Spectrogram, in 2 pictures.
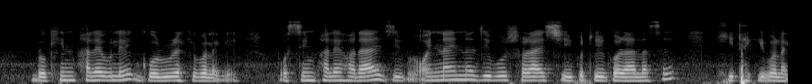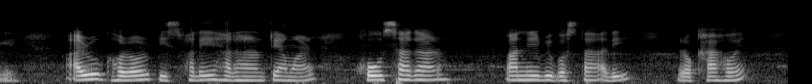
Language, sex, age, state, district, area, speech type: Assamese, female, 45-60, Assam, Lakhimpur, rural, spontaneous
